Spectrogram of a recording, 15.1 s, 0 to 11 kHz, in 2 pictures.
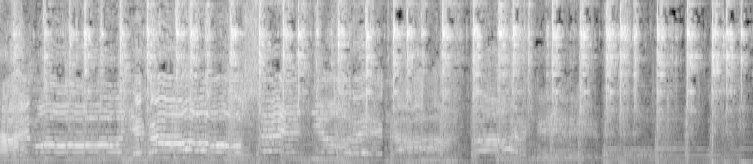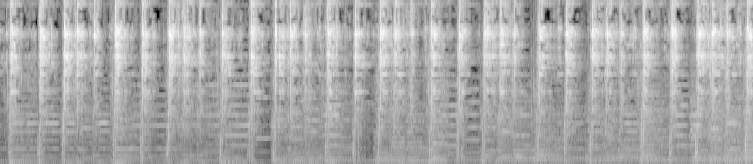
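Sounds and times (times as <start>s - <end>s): woman singing: 0.0s - 7.0s
acoustic guitars: 0.0s - 15.0s
frame tambourine: 0.0s - 15.0s.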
